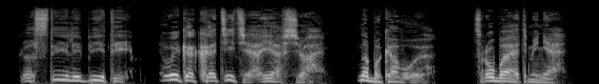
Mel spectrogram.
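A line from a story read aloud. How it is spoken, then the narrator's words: Sleepy whispered mumble. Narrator (Russian): Сонным шепотом он пробурчал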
